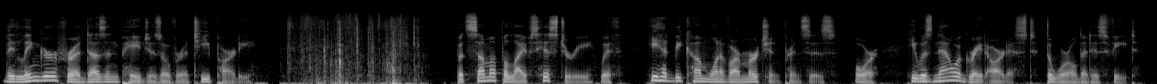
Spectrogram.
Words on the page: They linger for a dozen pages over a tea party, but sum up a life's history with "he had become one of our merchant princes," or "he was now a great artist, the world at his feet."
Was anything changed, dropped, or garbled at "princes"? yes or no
no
